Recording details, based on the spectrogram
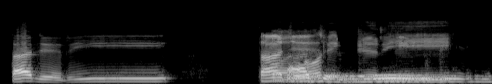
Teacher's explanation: رے کو پتلا پڑیں گے کیونکہ رے کے نیچے زیر آ رہی ہے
